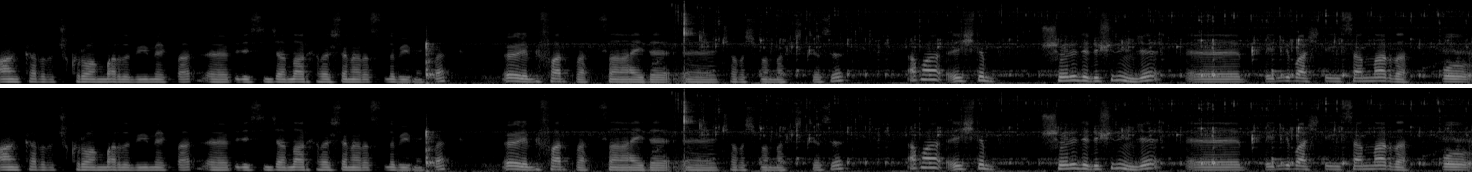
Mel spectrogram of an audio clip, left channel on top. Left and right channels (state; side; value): identical; both; correlation 1.00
